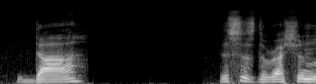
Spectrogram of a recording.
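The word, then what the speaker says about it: да: the first letter is dead and the a is pronounced like our a and so this word is da this is the Russian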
